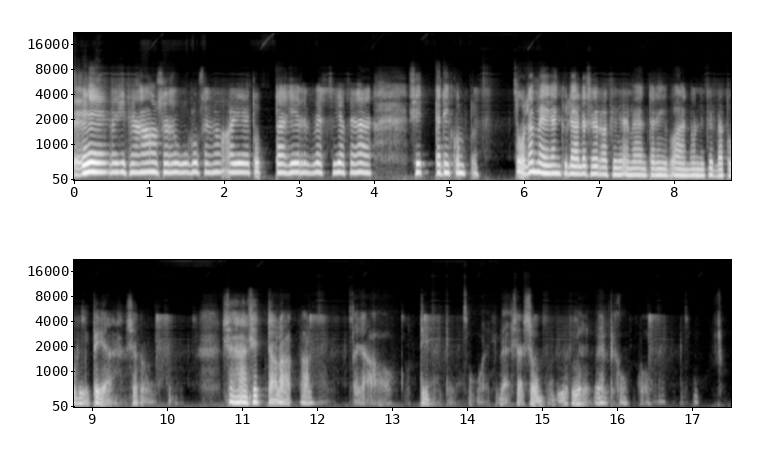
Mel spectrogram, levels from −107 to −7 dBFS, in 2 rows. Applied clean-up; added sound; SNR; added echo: neural mask model DeepFilterNet 3.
